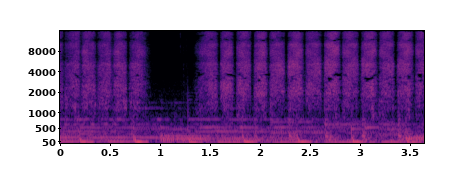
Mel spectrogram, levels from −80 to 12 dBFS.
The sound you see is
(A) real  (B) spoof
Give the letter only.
B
